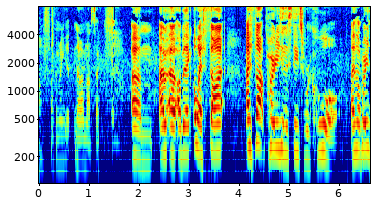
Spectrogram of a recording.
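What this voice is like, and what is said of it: Usual voice. Nothing is said of it.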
